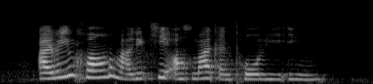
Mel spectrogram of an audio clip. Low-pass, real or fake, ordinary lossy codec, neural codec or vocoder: 7.2 kHz; fake; Opus, 32 kbps; codec, 16 kHz, 1 kbps, FunCodec, trained on Chinese and English, 50 frames a second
